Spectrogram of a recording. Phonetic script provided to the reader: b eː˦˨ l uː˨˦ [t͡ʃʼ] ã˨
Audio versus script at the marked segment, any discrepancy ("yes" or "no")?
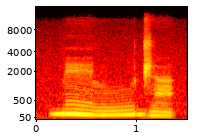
yes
